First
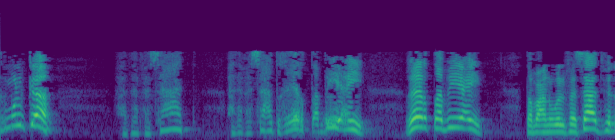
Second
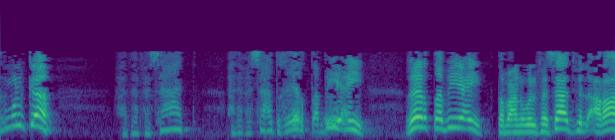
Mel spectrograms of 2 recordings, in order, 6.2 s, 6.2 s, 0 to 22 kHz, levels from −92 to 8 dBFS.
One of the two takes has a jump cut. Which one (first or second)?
second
